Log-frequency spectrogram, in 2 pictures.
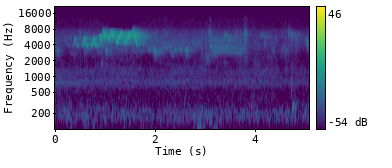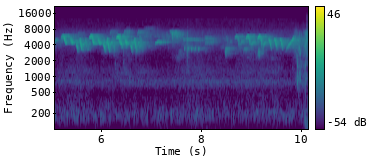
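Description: Songbirds singing in three bouts of quick, high, descending note series: about a second in, again from about five to seven seconds in, and near the end.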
